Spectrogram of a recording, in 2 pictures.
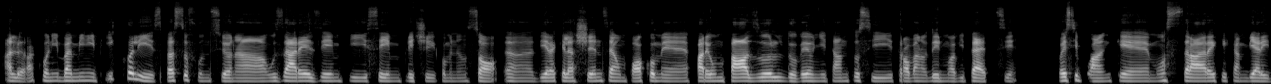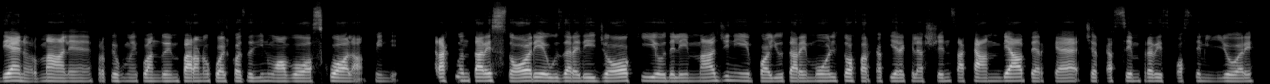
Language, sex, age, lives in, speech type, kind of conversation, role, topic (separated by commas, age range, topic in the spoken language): Italian, female, 35-39, Italy, read, expert-assistant, expert, Perché Plutone non è più considerato un pianeta vero? Ci sono altri casi simili che rendono difficile capire chi entra o esce dalla lista dei pianeti?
